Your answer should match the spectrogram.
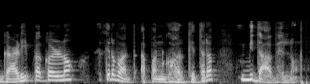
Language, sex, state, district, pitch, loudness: Maithili, male, Bihar, Purnia, 165 Hz, -14 LUFS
